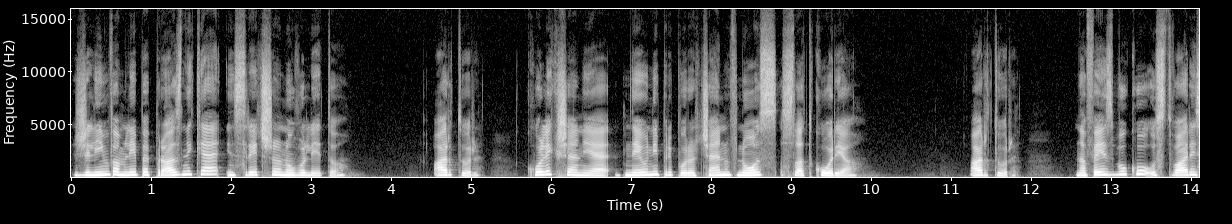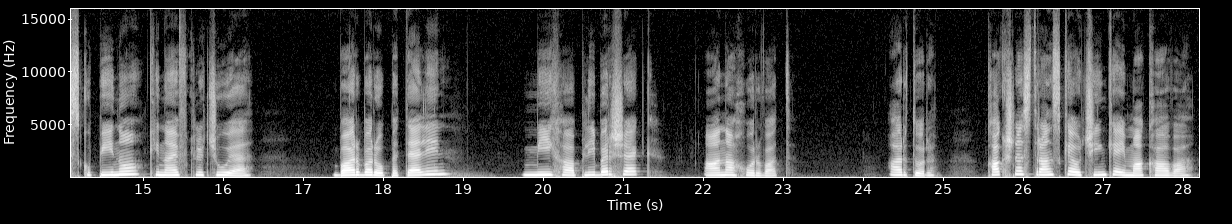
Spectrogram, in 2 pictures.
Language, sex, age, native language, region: Slovenian, female, 18-29, Slovenian, Drava region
